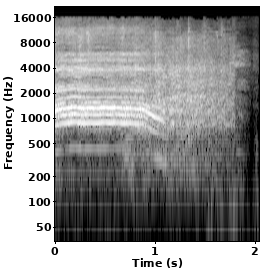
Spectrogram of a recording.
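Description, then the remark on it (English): A person screams loudly into someone's ear: a single high-pitched scream held for about two seconds, piercing, then trailing off and fading near the end. No talking alongside it. “Just loud screaming just in their ear.”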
